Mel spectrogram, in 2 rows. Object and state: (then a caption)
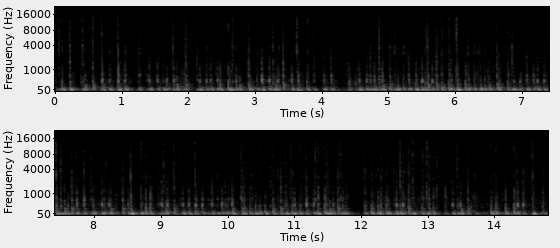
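Laptop keyboard being typed on. Both hands type rapidly with their fingertips on a MacBook Pro keyboard, with black plastic keycaps set in a silver aluminum body. The result is a dense, steady stream of short, crisp key taps over a constant low hum, with brief pauses around 4 and 12 seconds.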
